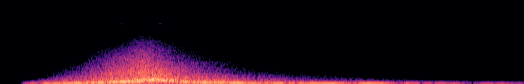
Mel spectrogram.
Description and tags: CP Subby Whoosh
Just a short, bassy whooosh. A little doppler up and down in there.
swoosh, whoosh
